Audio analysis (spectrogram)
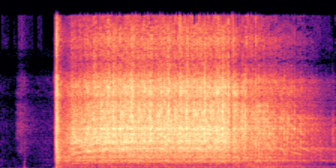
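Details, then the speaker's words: Pulling tractor after Waterloo breakage, spark plugs out, cranking to push oil through the oil line: harsh high-pitched whirring crank about two seconds fading off at the end; owner dislikes how the starter sounds, cause unclear. "That's I don't love the way that starter sounds, but crank on it just a little bit."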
